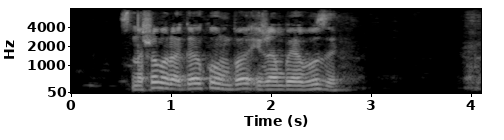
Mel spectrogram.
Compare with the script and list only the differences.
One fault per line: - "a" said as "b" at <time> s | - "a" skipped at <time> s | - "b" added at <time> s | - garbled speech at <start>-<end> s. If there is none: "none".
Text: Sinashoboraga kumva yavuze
- "ijambo" added at 1.9 s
